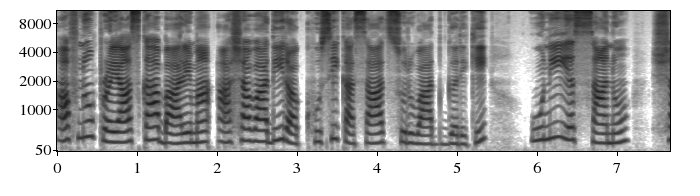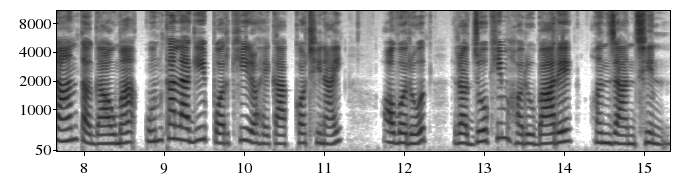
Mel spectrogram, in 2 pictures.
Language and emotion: Nepali, neutral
